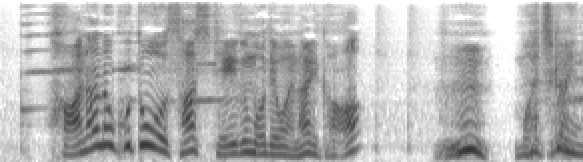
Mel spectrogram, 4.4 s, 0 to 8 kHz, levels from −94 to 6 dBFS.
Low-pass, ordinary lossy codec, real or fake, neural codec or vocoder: 7.2 kHz; none; fake; codec, 16 kHz in and 24 kHz out, 1 kbps, XY-Tokenizer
